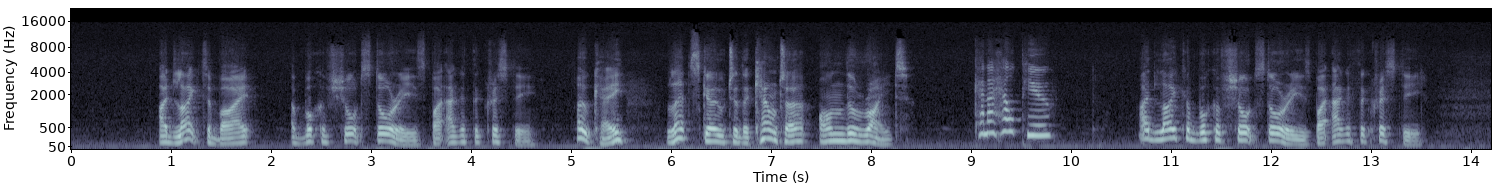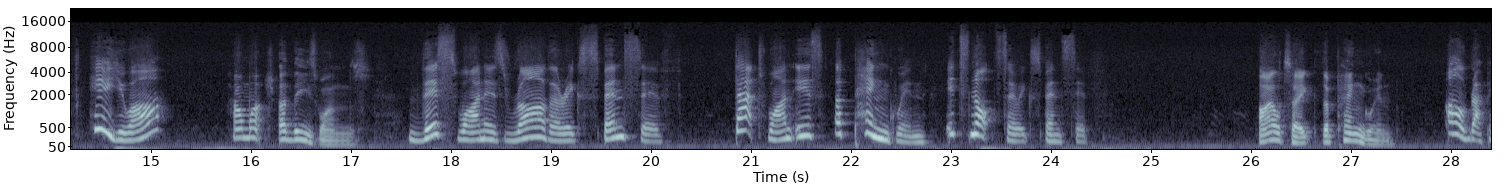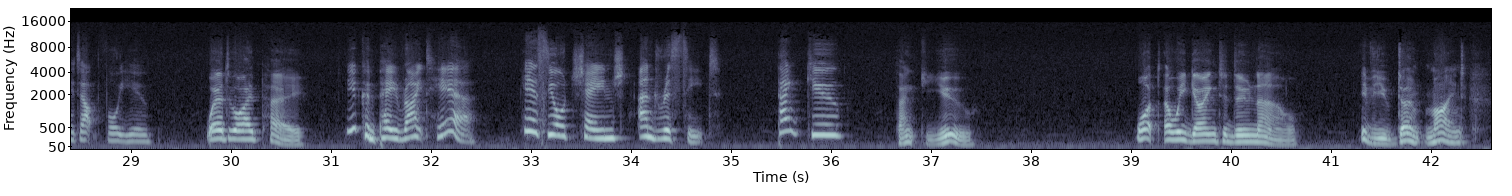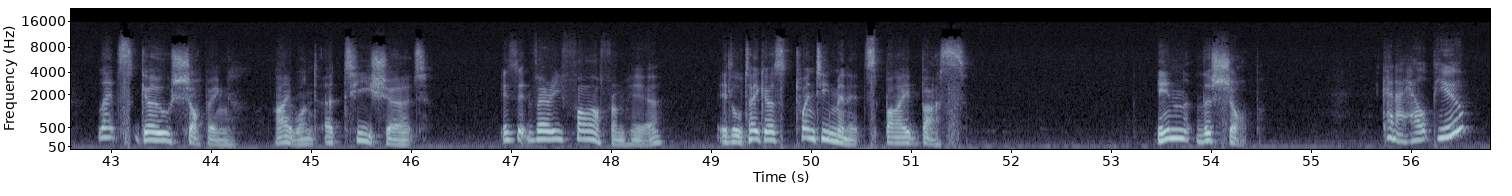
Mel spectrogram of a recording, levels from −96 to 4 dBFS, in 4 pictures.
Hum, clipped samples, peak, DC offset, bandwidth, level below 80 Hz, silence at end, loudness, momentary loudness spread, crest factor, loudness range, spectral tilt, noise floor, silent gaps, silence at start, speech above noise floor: none; under 0.1%; -10 dBFS; under 0.1%; 15.5 kHz; -56 dBFS; 0.25 s; -27 LUFS; 12 LU; 18 dB; 4 LU; -5.5 dB/octave; -57 dBFS; none; 0.9 s; 31 dB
